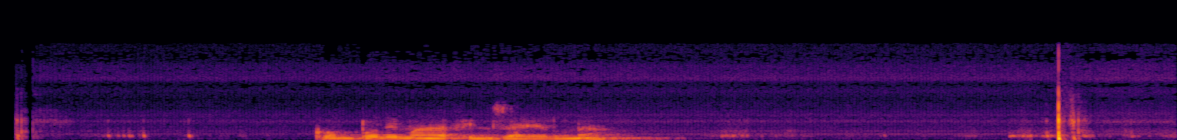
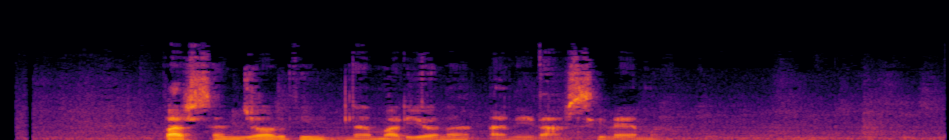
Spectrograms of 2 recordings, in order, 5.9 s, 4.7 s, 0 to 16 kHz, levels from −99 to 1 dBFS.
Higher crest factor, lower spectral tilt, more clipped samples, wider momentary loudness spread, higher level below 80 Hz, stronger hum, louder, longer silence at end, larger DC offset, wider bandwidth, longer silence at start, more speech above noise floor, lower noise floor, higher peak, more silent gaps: first, 32 dB vs 26 dB; first, -6.5 dB/octave vs -4.5 dB/octave; neither; about the same, 28 LU vs 27 LU; second, -64 dBFS vs -56 dBFS; neither; about the same, -28 LUFS vs -26 LUFS; first, 0.2 s vs 0 s; neither; about the same, 11 kHz vs 10.5 kHz; second, 0.1 s vs 0.45 s; first, 36 dB vs 24 dB; first, -65 dBFS vs -50 dBFS; first, 0 dBFS vs -4 dBFS; neither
